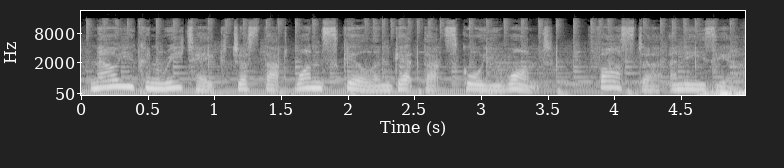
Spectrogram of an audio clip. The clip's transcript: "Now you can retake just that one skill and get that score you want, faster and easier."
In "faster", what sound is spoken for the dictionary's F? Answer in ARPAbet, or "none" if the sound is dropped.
F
